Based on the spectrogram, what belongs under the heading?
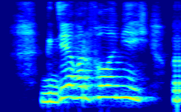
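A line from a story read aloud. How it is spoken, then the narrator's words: Shout. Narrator (Russian): прокричала я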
